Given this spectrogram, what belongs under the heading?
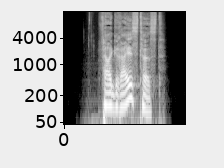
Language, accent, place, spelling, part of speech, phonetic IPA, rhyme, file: German, Germany, Berlin, vergreistest, verb, [fɛɐ̯ˈɡʁaɪ̯stəst], -aɪ̯stəst, De-vergreistest.ogg
- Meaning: inflection of vergreisen: 1. second-person singular preterite 2. second-person singular subjunctive II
